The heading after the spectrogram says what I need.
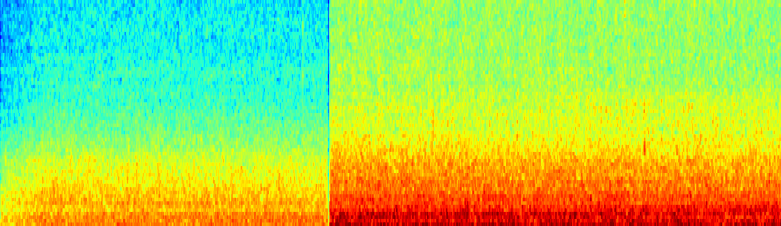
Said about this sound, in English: Well, this could be Grizzly Creek.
